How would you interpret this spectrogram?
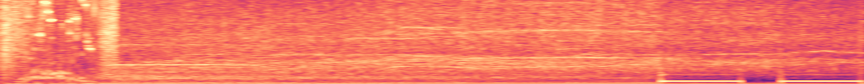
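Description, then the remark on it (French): A steady low hum and a short noisy burst at the start, then two long, even ringback tones, each about half a second, as a telephone call is placed to a contest finalist in Échallens. “Attention, on va faire sonner maintenant le téléphone de quelqu'un.”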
